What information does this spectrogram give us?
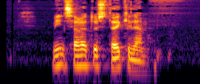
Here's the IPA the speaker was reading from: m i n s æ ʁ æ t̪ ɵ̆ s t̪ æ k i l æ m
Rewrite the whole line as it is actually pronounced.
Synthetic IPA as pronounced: m i n s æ ʁ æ t̪ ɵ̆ s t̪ æ k i l æ m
